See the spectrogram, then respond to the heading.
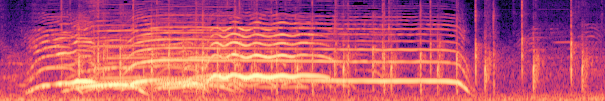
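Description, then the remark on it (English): An audience greets the next speaker, from the Diaspora Palante Collective, with a round of applause: loud, sustained whoops and wavering cheers for several seconds, then the cheering stops abruptly and a few scattered claps trail off. “The next speaker will be from the Diaspora Palante Collective, so please give them a round of applause.”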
